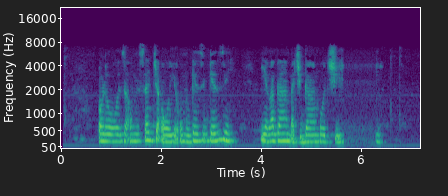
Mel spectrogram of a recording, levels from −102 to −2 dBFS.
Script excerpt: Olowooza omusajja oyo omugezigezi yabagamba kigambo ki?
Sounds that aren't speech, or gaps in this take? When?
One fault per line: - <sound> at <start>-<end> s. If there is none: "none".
none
